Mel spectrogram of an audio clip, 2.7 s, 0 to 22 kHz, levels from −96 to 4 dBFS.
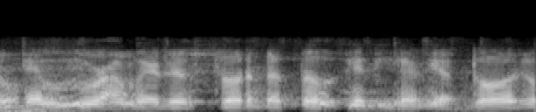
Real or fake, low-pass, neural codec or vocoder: fake; 5.4 kHz; codec, 24 kHz, 1 kbps, SNAC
